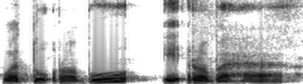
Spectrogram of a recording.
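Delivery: ordinary talk, nothing marked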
